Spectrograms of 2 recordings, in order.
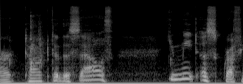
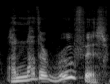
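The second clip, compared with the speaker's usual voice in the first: surprised; 12 semitones higher than usual. Real, not acted. Surprised at second guard.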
